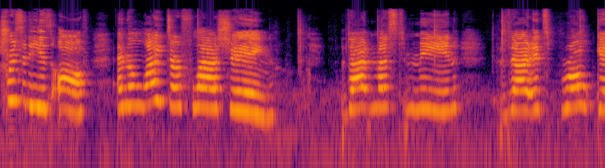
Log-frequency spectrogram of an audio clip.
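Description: A child singing a wordless tune in a high voice, in several phrases with short breaks between them.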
